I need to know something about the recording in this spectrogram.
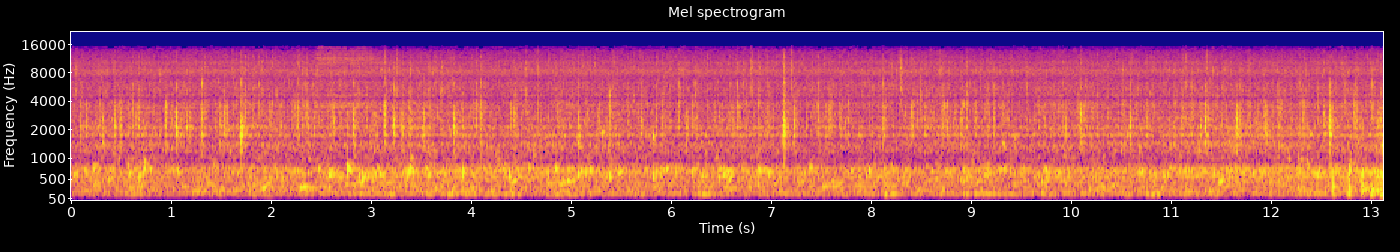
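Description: Scuba divers' regulators bubble and hiss underwater.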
